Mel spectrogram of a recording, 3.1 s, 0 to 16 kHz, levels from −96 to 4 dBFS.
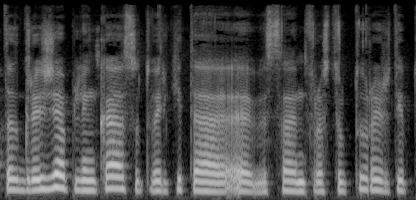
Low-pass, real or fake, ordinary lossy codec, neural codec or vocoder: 14.4 kHz; real; MP3, 96 kbps; none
